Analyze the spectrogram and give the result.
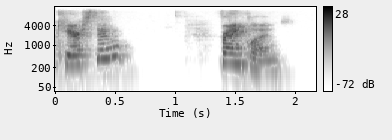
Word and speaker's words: Kirsten Franklin: Okay, Franklin, two syllables. And here's the reason. I know some people have many syllables to their name. And if we put them all together, it's not repeatable, which means it's not memorable. So if we enunciate punch, punch, both syllables, it lands in a way that later on in that day, they can say, oh, who's that?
